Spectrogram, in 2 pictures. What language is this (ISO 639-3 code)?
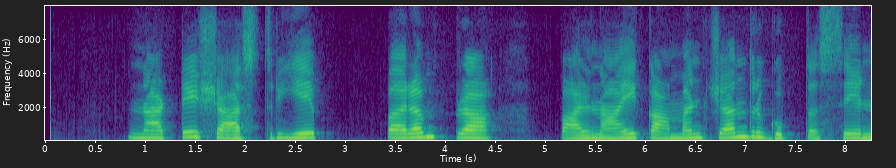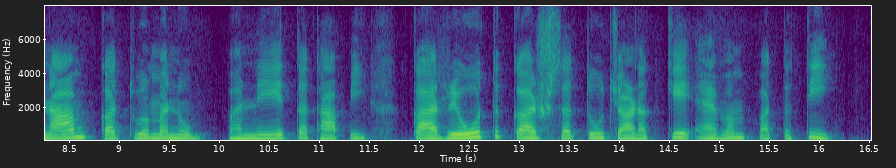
san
